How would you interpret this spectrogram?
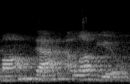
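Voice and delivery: ordinary talk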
